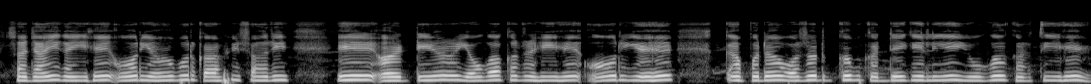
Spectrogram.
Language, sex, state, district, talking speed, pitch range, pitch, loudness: Hindi, male, Uttar Pradesh, Muzaffarnagar, 150 wpm, 180-200 Hz, 190 Hz, -15 LUFS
